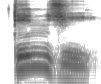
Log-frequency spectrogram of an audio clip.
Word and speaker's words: dingy: Example, dingy and stingy. These two words have the regular n sound plus the j like juice together.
